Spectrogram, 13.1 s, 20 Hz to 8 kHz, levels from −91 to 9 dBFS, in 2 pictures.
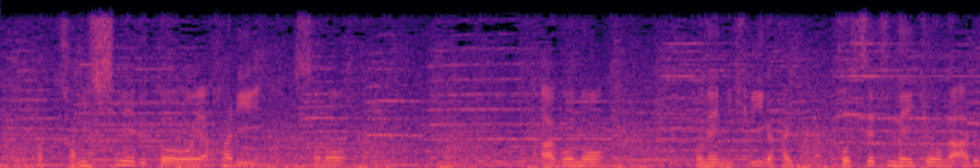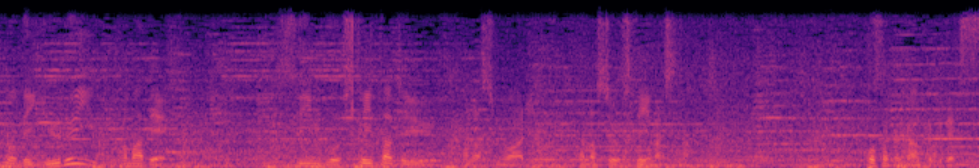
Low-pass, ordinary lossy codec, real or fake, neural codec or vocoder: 7.2 kHz; Opus, 64 kbps; real; none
